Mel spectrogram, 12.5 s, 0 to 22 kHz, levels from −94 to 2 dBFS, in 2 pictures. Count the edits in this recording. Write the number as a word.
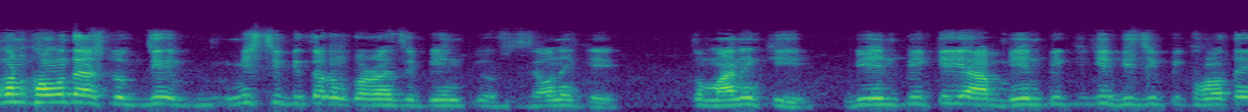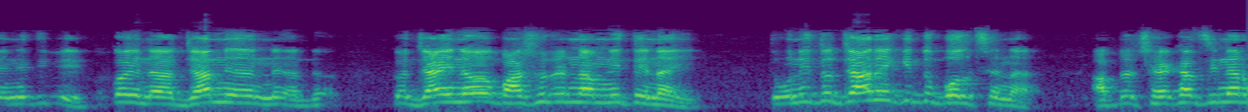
one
